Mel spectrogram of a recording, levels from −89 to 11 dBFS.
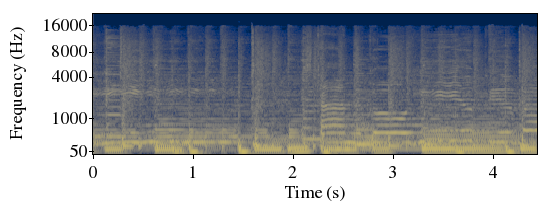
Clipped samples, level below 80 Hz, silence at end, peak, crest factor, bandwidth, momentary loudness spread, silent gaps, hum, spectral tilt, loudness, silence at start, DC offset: under 0.1%; -24 dBFS; 0 s; -8 dBFS; 10 dB; 16 kHz; 2 LU; none; none; -6.5 dB/octave; -18 LUFS; 0 s; under 0.1%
